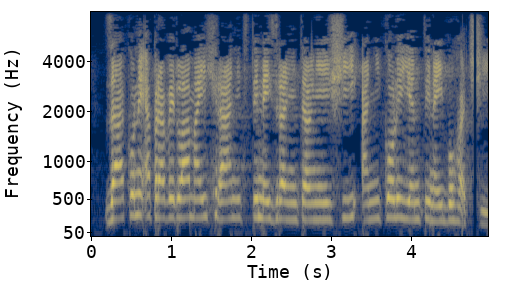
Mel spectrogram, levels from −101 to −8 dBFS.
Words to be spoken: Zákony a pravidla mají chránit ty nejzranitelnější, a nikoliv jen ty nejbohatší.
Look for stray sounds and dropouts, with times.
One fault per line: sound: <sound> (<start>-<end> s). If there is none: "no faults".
sound: dropout (4.8-4.8 s)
